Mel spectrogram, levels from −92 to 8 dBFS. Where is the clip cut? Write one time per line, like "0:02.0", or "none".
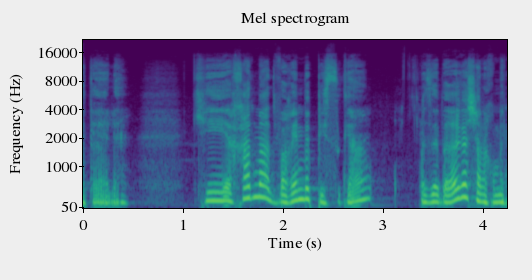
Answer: none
